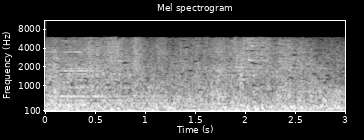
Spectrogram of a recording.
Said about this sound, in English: That's the sound of a CSX train doing its part to move the economy forward.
